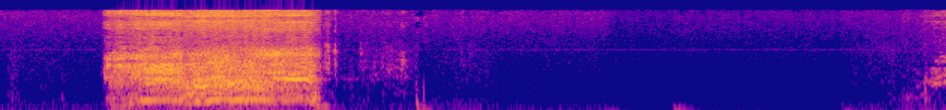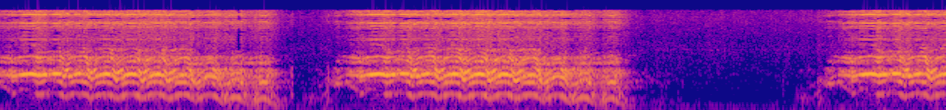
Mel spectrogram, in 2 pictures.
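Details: A Thoroughbred horse: one short rough burst, quiet gaps, then long tremulous whinnies with a fast quavering wobble, repeated in drawn-out phrases.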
